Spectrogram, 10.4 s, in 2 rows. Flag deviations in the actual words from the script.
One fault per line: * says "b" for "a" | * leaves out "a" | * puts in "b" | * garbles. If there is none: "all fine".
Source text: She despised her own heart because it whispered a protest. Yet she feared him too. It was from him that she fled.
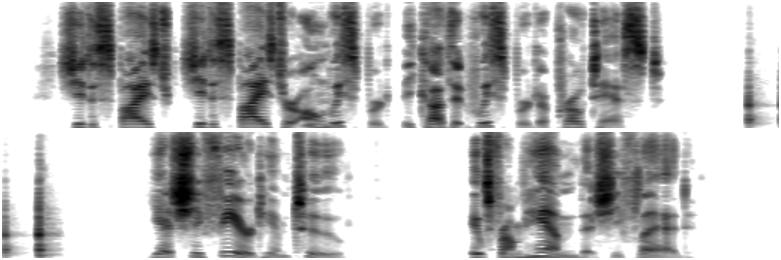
* puts in "she despised"
* says "whispered" for "heart"
* leaves out "was"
